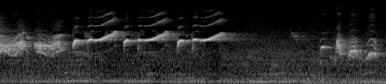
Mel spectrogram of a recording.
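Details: Chinese hwamei in a cage during rain: a warbled opening followed by four ringing upslurred whistles, then a pause and soft chattering notes.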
